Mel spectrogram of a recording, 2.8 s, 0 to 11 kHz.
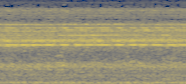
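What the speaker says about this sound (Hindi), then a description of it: "Jammu Tawi Jodhpur express arriving Bikaner railway station. आज 19226 को जो लोको लेके आ रहा है वो डीजल लोको है" Train 19226 Jammu Tawi–Jodhpur superfast express, hauled by a diesel locomotive, arrives at Bikaner railway station with a loud, steady rumble and rolling roar close by, no talk.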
